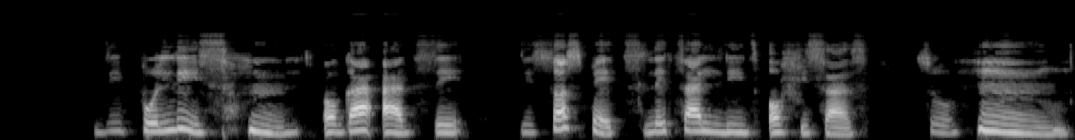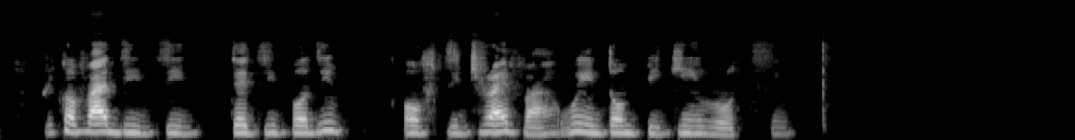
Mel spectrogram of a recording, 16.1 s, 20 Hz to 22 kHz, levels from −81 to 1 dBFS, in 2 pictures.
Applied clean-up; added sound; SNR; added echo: none; none; none; none.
